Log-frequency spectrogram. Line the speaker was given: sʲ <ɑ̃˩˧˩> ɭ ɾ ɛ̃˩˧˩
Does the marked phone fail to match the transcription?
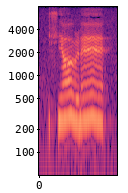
no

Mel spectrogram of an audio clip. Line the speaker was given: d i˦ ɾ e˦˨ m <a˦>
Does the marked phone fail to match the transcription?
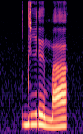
yes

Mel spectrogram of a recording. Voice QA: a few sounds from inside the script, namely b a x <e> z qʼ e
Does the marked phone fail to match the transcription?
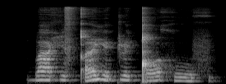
yes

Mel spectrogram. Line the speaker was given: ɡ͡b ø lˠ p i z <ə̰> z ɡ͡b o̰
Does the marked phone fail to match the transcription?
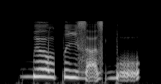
yes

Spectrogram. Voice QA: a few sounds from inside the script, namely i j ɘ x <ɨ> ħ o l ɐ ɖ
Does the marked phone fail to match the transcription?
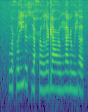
no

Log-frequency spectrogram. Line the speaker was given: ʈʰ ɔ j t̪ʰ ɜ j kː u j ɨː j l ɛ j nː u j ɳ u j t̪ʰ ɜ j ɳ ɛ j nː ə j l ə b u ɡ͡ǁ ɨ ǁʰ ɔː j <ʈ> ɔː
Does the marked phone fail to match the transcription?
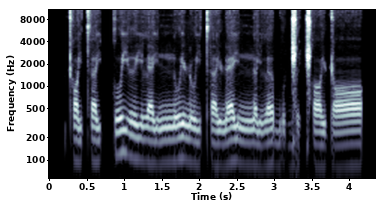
no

